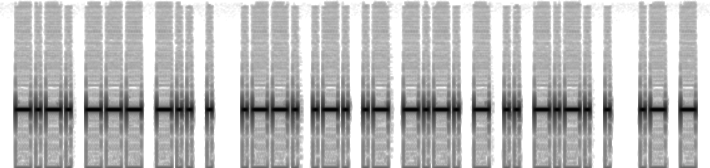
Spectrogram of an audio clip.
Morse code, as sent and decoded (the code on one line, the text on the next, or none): -.-. --- -.. / .--. .-. .- -.-. - .. -.-. / .- -
CODE PRACTICE AT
